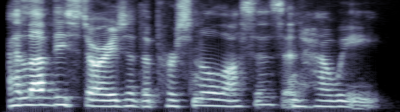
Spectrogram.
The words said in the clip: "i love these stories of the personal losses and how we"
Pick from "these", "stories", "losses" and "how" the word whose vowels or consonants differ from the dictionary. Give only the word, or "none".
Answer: none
